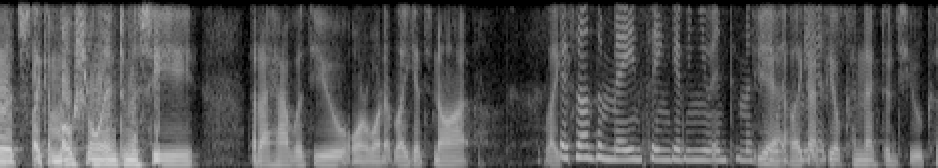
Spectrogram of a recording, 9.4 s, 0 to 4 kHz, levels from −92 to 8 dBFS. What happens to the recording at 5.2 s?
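Nothing goes wrong at 5.2 s: the speech continues intact through that moment, carried over the call path with its telephone-band sound and nothing above about 4 kHz.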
